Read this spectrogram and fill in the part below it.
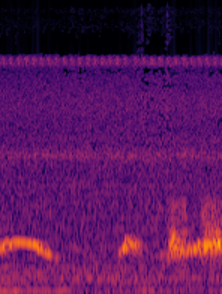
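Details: Caged Vietnamese spotted dove, one of a pair including a former decoy bird and a newly caught wild bird, giving soft low coos: a drawn-out falling note, then shorter hooting notes, indoors with faint hum.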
